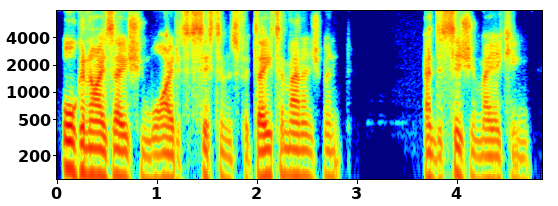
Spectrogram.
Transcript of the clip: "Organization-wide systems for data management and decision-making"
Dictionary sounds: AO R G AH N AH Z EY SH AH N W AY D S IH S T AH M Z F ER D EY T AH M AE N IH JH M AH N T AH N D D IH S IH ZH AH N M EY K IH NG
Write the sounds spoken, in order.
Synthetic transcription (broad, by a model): AO G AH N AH Z EY SH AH N W AY D S IH S T AH M Z F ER D EY T AH M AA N IH JH M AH N T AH N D D IH S IH ZH AH N M EY K IH NG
